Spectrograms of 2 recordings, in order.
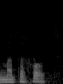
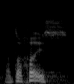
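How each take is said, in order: First: The word ends with a t sound. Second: The word ends with an s sound.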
